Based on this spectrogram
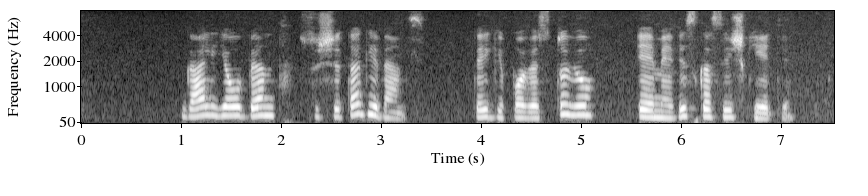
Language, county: Lithuanian, Vilnius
